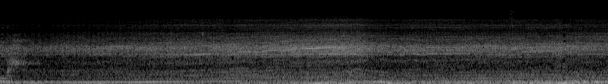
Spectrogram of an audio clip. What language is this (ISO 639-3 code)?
tur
